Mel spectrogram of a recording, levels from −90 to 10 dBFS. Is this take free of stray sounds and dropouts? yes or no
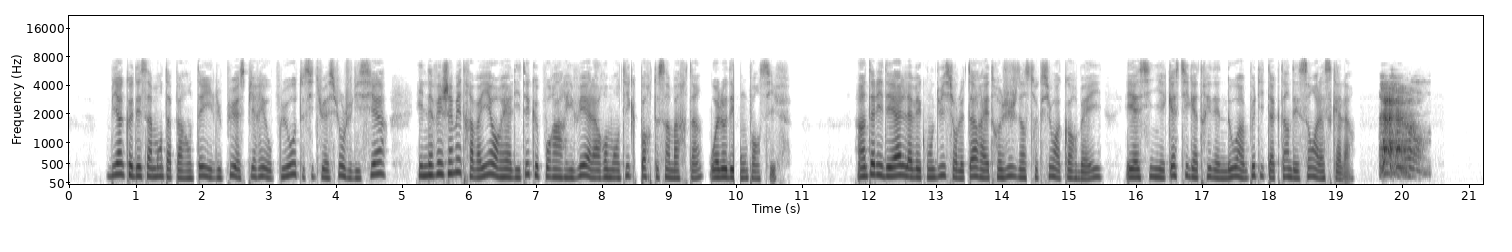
no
